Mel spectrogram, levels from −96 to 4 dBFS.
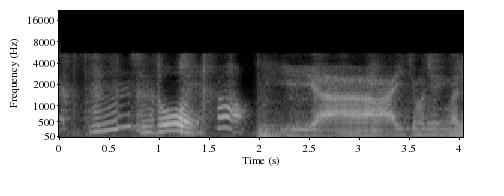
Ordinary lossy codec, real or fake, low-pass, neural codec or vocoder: none; fake; 5.4 kHz; codec, 24 kHz, 0.5 kbps, DualCodec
